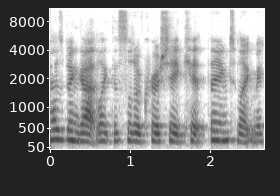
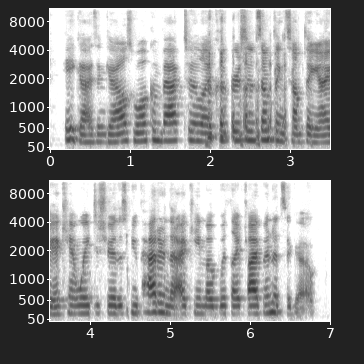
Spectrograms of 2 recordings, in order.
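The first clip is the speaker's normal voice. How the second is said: normal talking voice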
